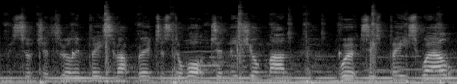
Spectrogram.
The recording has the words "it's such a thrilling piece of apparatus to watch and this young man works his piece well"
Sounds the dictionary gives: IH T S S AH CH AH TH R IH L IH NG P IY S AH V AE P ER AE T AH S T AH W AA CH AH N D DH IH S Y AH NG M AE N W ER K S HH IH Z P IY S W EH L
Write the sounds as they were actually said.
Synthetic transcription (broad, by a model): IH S S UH CH AH TH R IH L IH NG P IY S AH V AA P ER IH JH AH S T AH W AA CH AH N DH IH S Y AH NG M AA N W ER K S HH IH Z P IY S W EH L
